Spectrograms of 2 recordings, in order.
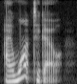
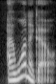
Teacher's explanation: This happens because the T sounds are reduced and combined into a soft N sound.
